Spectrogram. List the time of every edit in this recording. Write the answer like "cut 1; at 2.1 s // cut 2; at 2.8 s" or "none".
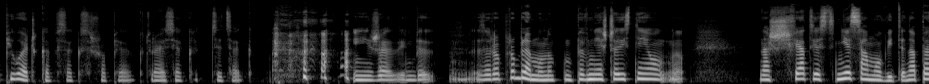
none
